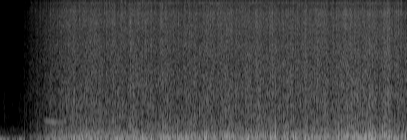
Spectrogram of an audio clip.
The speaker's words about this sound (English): That's the sound of a sprinkler system dousing a lush green lawn in Tewksbury,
